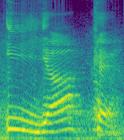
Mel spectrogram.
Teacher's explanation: اسی طریقے سے بولیں گے ایاک، کا نہیں، ایاک، منہ نہیں اٹھائیں گے، آ نہیں، فتحہ ہے نا، صرف منہ کھولنا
